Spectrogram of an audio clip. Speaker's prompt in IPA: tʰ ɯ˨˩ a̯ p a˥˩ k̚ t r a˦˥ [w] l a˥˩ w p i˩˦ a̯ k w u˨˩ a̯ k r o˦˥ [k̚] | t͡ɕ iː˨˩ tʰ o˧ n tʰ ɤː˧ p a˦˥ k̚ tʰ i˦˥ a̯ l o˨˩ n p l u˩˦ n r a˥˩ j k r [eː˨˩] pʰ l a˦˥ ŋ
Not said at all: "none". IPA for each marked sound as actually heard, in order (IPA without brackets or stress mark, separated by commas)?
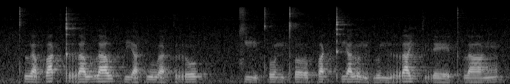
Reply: w, k̚, eː˨˩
